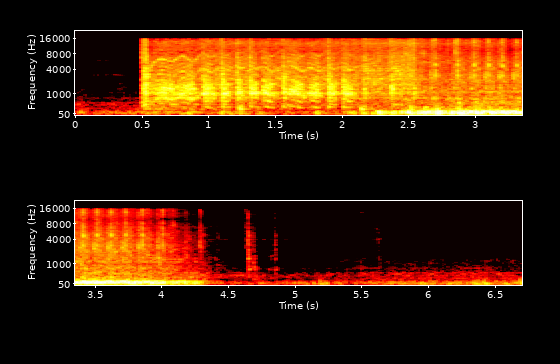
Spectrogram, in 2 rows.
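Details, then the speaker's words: 2007 Pontiac Grand Prix GXP, first start after a stage 3 cam, VATS/DOD delete and HP Tuners tune, on stock 42 injectors: cranks and starts but runs lumpy, with rapid popping and ticking over a shaky idle. An injector is spitting fuel. "so it doesn't sound very happy but it does crank with the key and it starts"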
